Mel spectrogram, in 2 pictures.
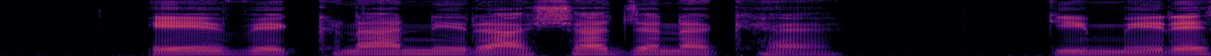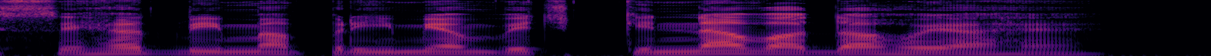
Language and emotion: Punjabi, sad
